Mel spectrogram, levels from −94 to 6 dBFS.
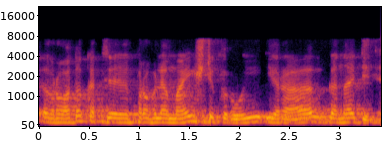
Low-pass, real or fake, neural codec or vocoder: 7.2 kHz; real; none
